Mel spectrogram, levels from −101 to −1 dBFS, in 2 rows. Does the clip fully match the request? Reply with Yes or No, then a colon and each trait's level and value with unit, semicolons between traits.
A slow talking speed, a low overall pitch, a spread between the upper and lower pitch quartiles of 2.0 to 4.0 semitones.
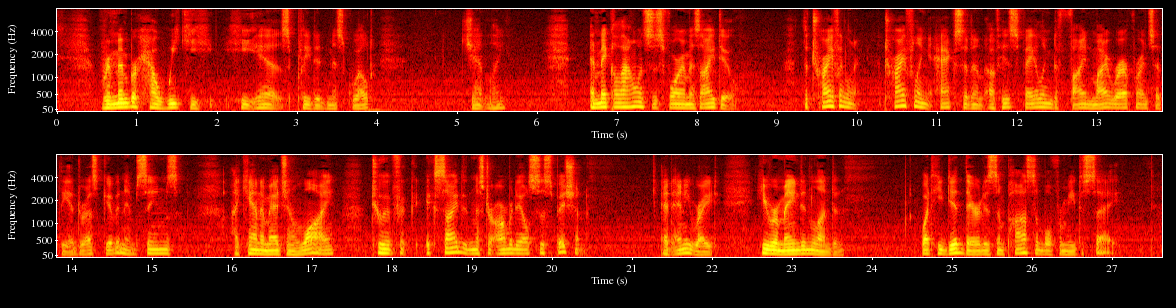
Yes: slow, 130 wpm; low, 105 Hz; average, 3.4 semitones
